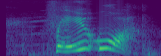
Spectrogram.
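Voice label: "fei wo" Chinese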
